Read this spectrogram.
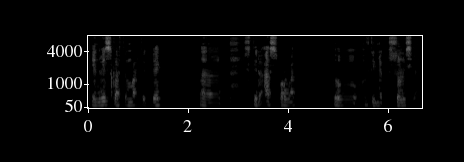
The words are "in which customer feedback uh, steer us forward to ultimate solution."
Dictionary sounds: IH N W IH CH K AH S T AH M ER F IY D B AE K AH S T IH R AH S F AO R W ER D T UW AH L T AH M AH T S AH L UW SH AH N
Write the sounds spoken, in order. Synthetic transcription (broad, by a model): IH N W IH S K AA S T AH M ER F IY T B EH K AH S T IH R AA S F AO R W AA T UW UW L T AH M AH T S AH L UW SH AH N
